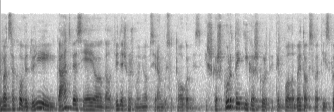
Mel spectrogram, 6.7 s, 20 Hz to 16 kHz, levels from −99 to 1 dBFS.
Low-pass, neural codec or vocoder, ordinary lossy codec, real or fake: 9.9 kHz; none; MP3, 64 kbps; real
